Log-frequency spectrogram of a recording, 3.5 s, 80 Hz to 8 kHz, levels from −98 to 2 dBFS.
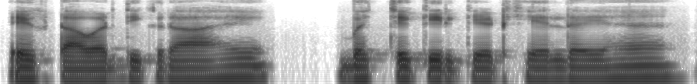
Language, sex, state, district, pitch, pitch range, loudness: Hindi, male, Uttar Pradesh, Saharanpur, 100 Hz, 100-105 Hz, -23 LUFS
